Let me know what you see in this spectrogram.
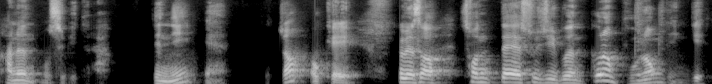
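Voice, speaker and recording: A male academy teacher giving an exam-prep literature lecture, constantly asking check questions and answering them himself. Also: a little mellow. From South Korea. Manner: acts out poem lines with sudden high dramatic dialect.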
